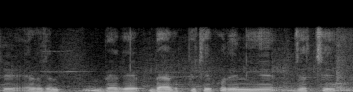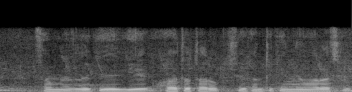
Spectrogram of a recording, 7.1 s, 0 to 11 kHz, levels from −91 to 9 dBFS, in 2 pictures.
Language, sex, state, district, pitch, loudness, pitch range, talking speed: Bengali, male, West Bengal, Purulia, 155 Hz, -22 LUFS, 145-155 Hz, 155 wpm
